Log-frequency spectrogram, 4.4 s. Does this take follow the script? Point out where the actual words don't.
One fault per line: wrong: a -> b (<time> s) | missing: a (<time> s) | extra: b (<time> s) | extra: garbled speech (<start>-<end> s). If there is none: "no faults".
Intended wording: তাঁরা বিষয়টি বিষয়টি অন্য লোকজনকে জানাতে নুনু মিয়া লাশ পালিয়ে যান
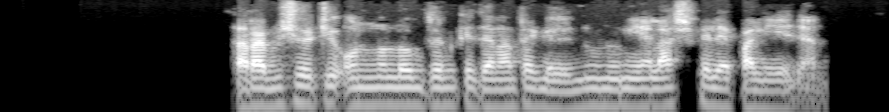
missing: বিষয়টি (1.7 s)
extra: গেলে (2.7 s)
extra: ফেলে (3.5 s)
